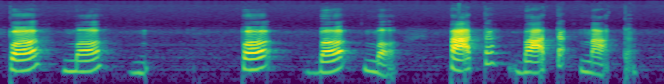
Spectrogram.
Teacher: o primeiro segmento dessas palavras Pan pó vamos pata bata mata repara que todos são produzidos com os nossos lábios né o fechamento e o estreitamento do espaço entre os nossos lábios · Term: bilabial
